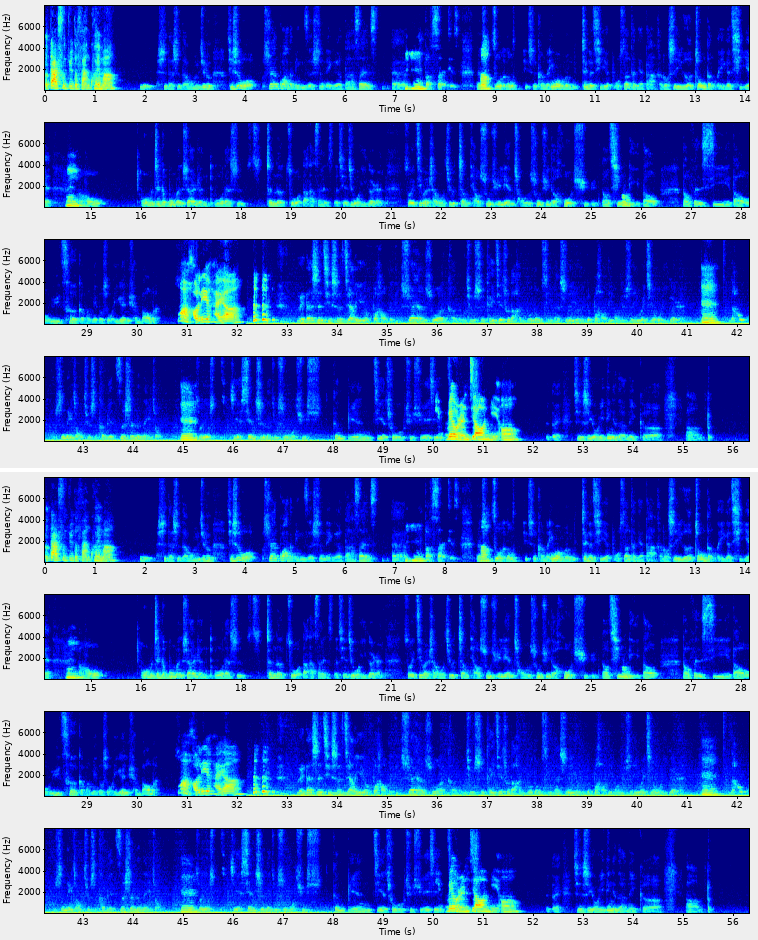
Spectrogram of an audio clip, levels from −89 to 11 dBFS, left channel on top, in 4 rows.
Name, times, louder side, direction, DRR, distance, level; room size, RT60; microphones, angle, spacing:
voice 1, 0.0-1.5 7.2-7.6 8.7-8.9 14.5-14.9 25.6-25.8 30.8-32.6 41.3-41.7 44.9-45.3 50.3-51.8, left 5 dB, 90° left, 0.5 m, -25 dB
voice 2, 1.9-6.6 6.9-7.3 7.6-15.3 16.0-30.5 30.9-31.5 32.5-41.0 41.8-44.6 45.3-47.7 48.0-51.0 52.3-55.5, left 1 dB, 10° right, 1.2 m, -41 dB
sound 1, 32.2-48.7, equal, 75° right, 1.2 m, -34 dB
3.7 x 3.4 x 3.4 m
head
